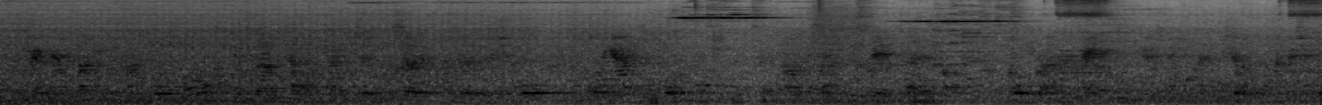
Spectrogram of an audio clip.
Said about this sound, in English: And we have the train. Is the train coming in on this side? Whitby.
